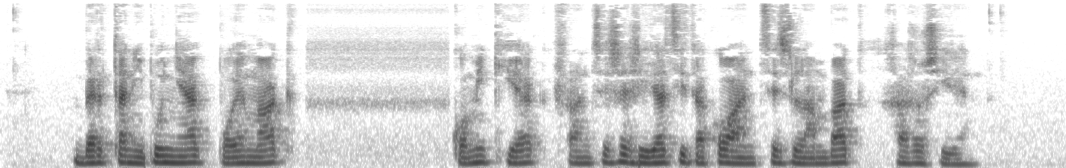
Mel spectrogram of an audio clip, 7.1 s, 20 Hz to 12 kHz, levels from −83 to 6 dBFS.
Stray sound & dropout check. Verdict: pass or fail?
pass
